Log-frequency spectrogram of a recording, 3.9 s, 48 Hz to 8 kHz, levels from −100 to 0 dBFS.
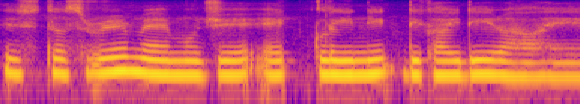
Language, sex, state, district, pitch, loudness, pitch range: Hindi, female, Arunachal Pradesh, Papum Pare, 205 Hz, -13 LUFS, 200-220 Hz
